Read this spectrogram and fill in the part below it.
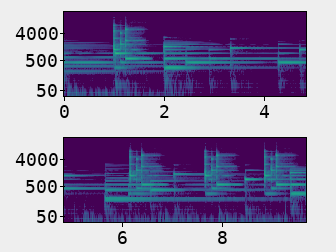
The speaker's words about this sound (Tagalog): Oh, naiwan ni Lester tong phone niya. Parang sunod-sunod ang nagme-message ah.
